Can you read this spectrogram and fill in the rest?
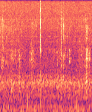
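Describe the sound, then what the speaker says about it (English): Close-miked chewing of Wendy's fast food with burnt edges, soft repeated bites and mouth sounds over a steady background hiss, with no talking. "They could really hear us chewing on these microphones."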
